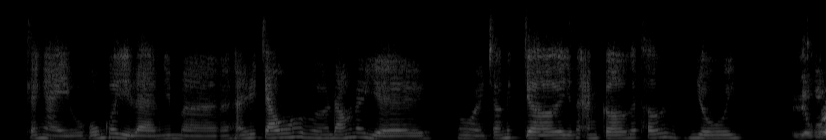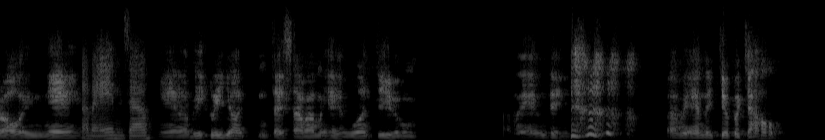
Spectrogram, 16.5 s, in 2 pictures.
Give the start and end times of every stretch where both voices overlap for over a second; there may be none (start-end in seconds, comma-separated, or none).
none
